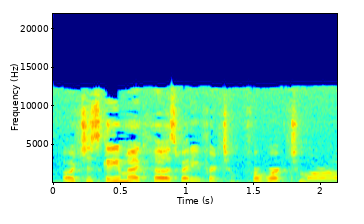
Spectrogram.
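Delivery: usual speaking voice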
